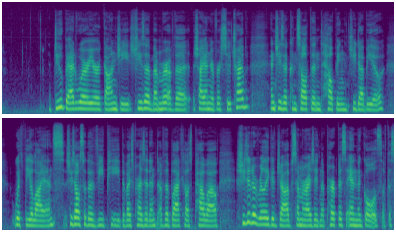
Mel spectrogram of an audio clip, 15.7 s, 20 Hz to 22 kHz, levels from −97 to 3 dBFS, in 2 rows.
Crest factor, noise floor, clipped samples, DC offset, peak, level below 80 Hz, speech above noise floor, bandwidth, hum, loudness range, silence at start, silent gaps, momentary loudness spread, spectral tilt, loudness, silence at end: 20 dB; -58 dBFS; under 0.1%; under 0.1%; -4 dBFS; -68 dBFS; 35 dB; 17 kHz; none; 3 LU; 0.95 s; none; 8 LU; -5 dB/octave; -23 LUFS; 0 s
